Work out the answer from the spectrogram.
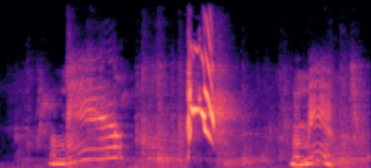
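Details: Talking parrot producing "mummy" twice with a low-to-high bending voice, separated by a brief shrill squeak.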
